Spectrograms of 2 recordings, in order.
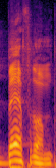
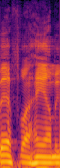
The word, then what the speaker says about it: Bethlehem: Pikeville versus Bethlehem, probably. Bethlehem. It's not Bethlehem, even though it's spelled that way. They pronounce it Bethlehem. – All right. You say Bethlehem, you sound like an idiot.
